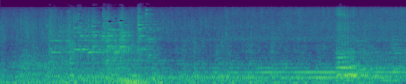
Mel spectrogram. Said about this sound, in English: A man walks into a communal shower and turns on a faucet, which then disappears into the tiled wall.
